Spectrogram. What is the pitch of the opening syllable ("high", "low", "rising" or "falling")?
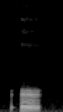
falling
